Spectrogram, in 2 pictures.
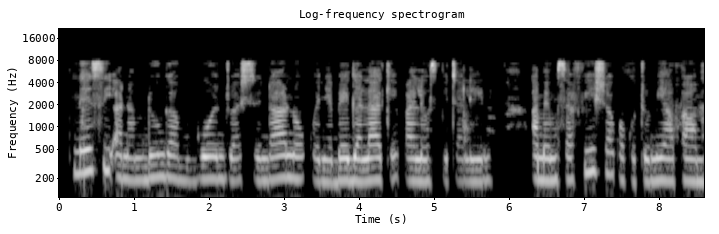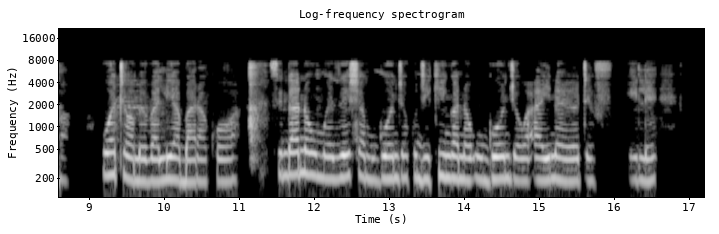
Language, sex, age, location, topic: Swahili, female, 18-24, Kisumu, health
